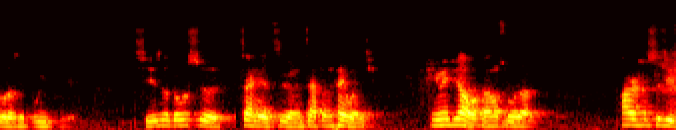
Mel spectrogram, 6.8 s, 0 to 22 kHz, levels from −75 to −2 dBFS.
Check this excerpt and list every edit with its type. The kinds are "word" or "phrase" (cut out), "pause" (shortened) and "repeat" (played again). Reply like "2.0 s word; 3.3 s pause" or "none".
2.4 s pause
